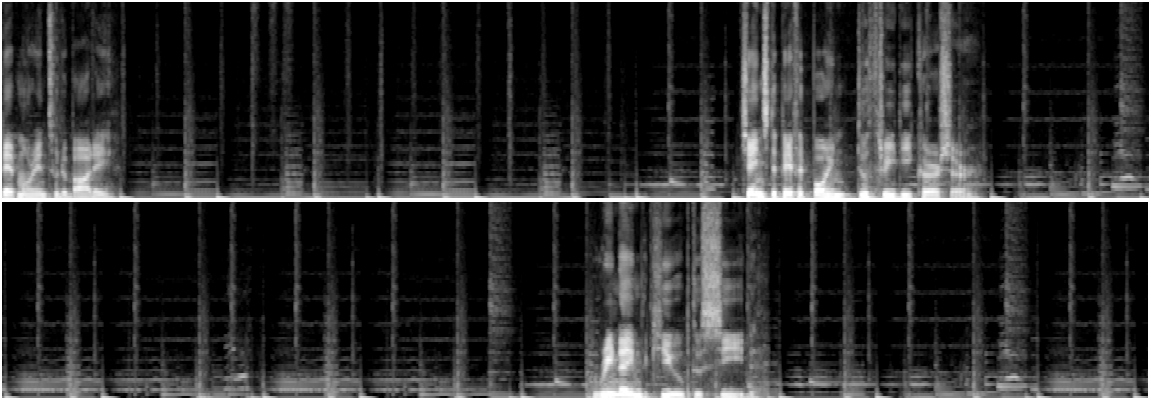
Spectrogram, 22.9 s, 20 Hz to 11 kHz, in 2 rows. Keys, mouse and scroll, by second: 2.0-3.2 shift+middle drag, 3.2-4.2 scroll down 1, 4.2-7.4 middle drag, 7.4 ., 11.1-13.4 drag, 13.4-16.5 shift+middle drag, 17.9 click, 18.1-19.1 drag, 19.1 e, 21.7 click.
